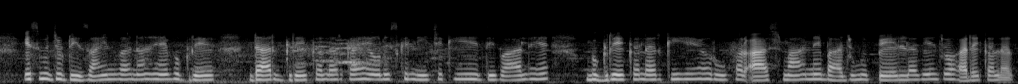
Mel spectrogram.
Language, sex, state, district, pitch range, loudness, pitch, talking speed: Hindi, female, Jharkhand, Jamtara, 210-240 Hz, -24 LUFS, 225 Hz, 195 wpm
